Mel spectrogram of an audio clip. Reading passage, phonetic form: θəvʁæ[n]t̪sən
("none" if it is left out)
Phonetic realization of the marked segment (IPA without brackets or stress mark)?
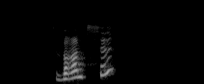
m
